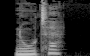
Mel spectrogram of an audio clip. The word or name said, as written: nota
